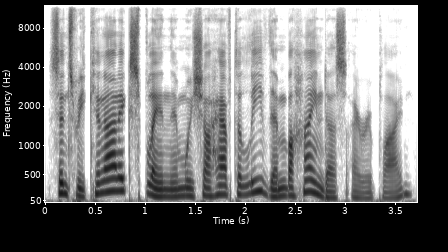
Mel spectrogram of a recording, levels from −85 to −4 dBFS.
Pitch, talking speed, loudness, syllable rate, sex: 145 Hz, 240 wpm, -19 LUFS, 5.9 syllables/s, male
